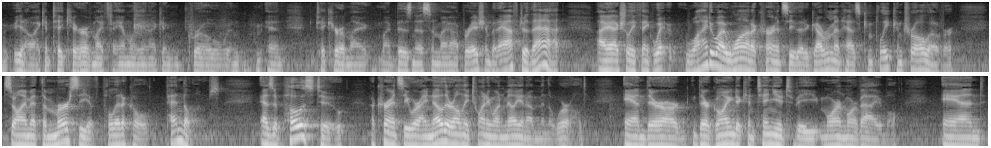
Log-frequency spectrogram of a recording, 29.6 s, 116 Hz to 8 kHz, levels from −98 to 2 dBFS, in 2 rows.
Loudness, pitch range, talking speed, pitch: -21 LUFS, 90-115 Hz, 170 wpm, 100 Hz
